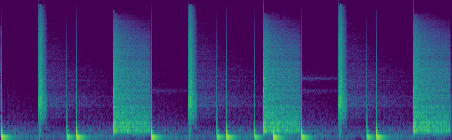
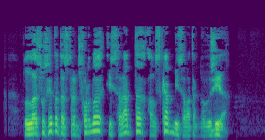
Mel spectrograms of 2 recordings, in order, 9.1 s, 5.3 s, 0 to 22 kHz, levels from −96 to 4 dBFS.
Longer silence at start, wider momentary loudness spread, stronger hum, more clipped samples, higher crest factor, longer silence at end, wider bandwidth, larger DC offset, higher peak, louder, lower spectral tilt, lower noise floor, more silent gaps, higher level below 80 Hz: second, 0 s vs 0.5 s; about the same, 12 LU vs 10 LU; neither; neither; about the same, 24 dB vs 20 dB; second, 0.05 s vs 0.75 s; first, 17.5 kHz vs 11.5 kHz; neither; first, 0 dBFS vs -4 dBFS; second, -25 LUFS vs -22 LUFS; about the same, -5 dB/octave vs -4.5 dB/octave; second, -59 dBFS vs -71 dBFS; neither; first, -26 dBFS vs -60 dBFS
